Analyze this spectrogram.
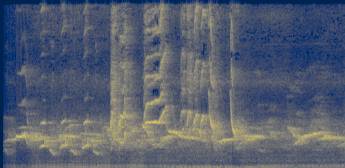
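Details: Oriental magpie-robin singing energetically with its tail fanned: a varied run of sweet whistled slurs and rapid chirps, over a steady low mechanical hum.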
